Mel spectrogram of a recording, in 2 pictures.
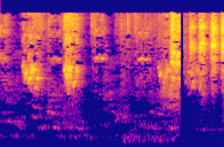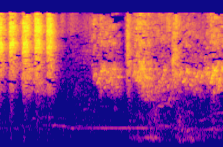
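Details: Lovebirds chattering: sharp shrill chirps, then a fast string of about eight clipped high notes, followed by a steady higher-pitched squeaky twittering.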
